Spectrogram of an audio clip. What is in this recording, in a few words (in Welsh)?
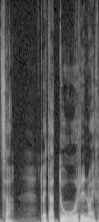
"dwwr", Welsh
